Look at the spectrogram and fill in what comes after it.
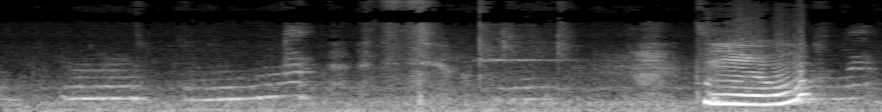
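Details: A frightened domestic cat from a funny cat compilation gives two drawn-out, slightly rising meows, then a short quieter call, and ends with a sudden loud, wavering yowl near the close, over low background hum.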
